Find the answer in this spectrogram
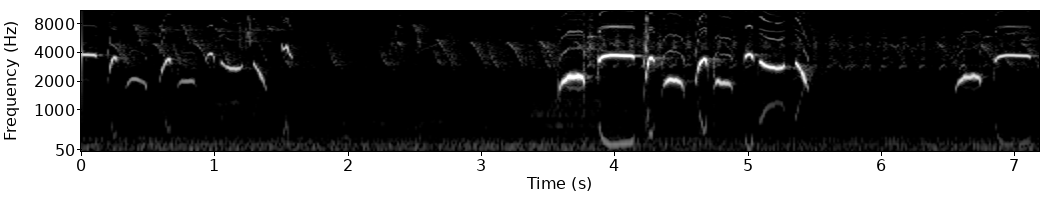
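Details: Oriental magpie-robin lure song for trapping wild birds or prompting quiet ones to sing: clear whistled notes, upslurred and downslurred, mixed with sharp chirps in two bursts separated by a silent pause.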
